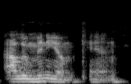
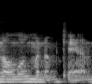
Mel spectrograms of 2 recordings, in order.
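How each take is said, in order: First: The word is said the British way. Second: The word is said the North American way.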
